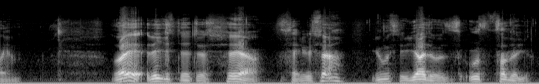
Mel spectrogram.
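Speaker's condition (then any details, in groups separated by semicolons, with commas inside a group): Cerebral palsy; since birth; speech not very clear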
